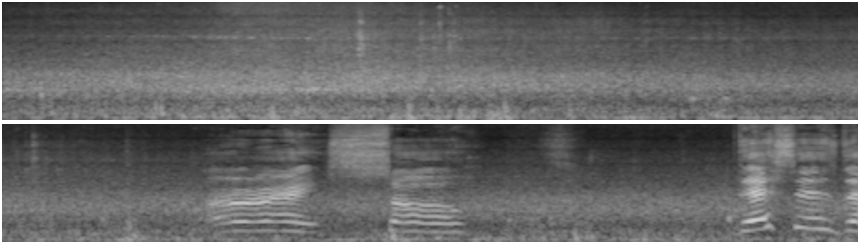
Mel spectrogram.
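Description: A passenger car drives away along a concrete road.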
